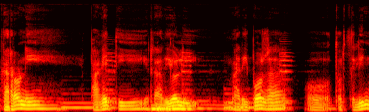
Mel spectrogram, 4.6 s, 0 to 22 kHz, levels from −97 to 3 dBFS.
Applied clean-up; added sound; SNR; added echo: neural mask model RNNoise.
